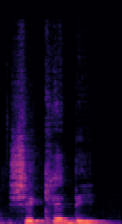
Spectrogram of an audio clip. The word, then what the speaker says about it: Tshisekedi: know whether that she's, I think that T is silent now. Tshisekedi, the president of DR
